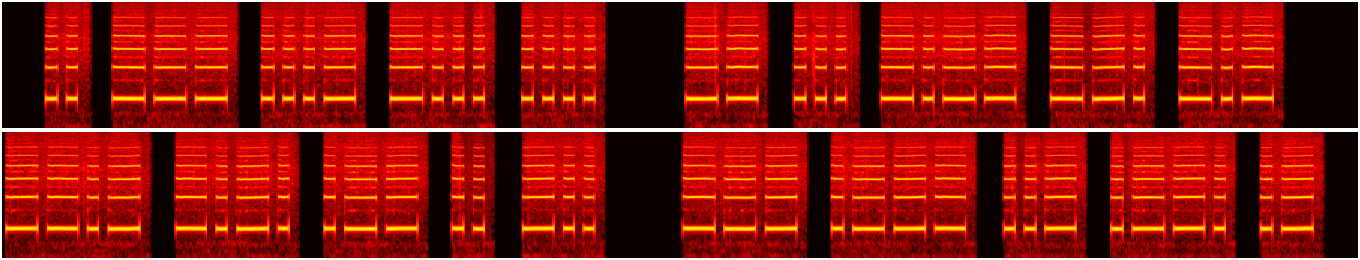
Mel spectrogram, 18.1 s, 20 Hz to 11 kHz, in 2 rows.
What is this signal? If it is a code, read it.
Morse code, heard as a keyed tone, about 17 wpm, 690 Hz. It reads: IOVBH MSYGK QCWID OJUPA
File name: training / NAVPERS 11049to11060 / NAVPERS 11057 RA RB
